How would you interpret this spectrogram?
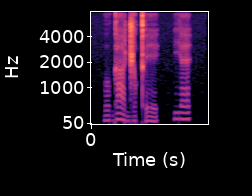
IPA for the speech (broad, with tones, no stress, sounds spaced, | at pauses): o˨ ɡ aː˦˨ d͡ʒ ɔ˨ kʼ e˨ | j ɛ˦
